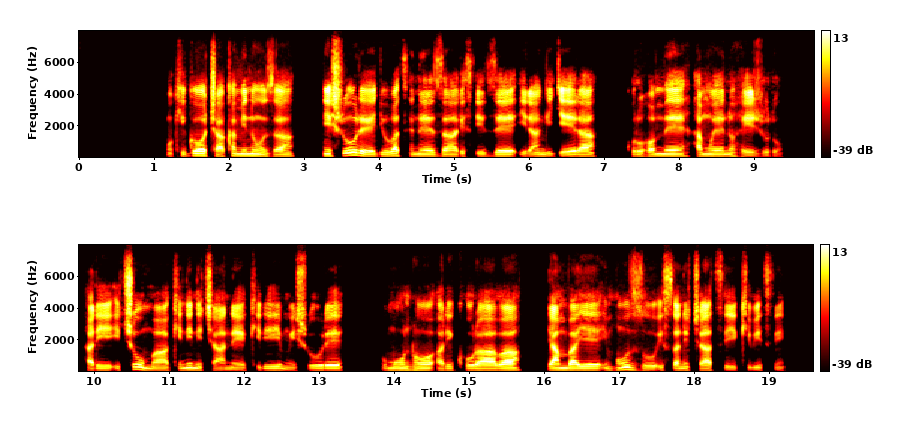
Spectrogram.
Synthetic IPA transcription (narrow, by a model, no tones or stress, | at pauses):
mukʰiɡo̞t͡ʃaːkaminuːza | n̥iʃuːɾe̞ɾɟuːβat͡se̞ne̞ːzaɾisize̞iɾaːŋɡiɟe̞ːɾa | kuɾuɦo̞me̞hamŋe̞no̞ɦe̞ːʒuɾu | haɾiit͡ʃumakʰininit͡ʃaːne̞kʰiɾimŋiːʃuːɾe̞ | umuːn̥huaɾikʰuɾaːβa | jaːmbaje̞im̥uːzuisanit͡ʃaːt͡sikʰiβisi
